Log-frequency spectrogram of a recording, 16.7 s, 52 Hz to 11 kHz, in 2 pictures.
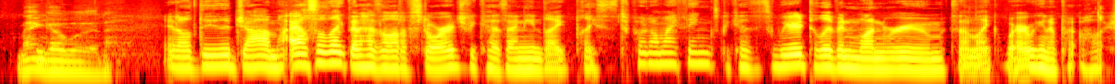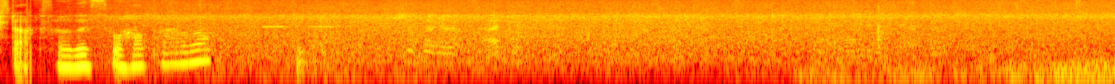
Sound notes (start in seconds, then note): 10.2 car beeping; 10.7 leaves rustling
